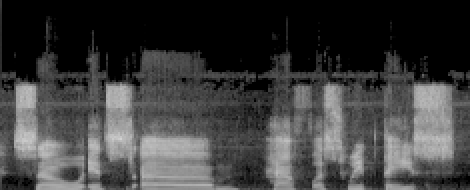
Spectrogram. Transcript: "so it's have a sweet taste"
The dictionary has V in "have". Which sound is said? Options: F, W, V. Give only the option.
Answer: F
